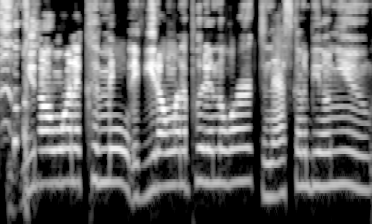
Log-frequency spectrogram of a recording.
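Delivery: high-pitched mock dad lecture; imitating dad. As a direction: recite dad's warning as a teasing impression. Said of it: "he used to love".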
